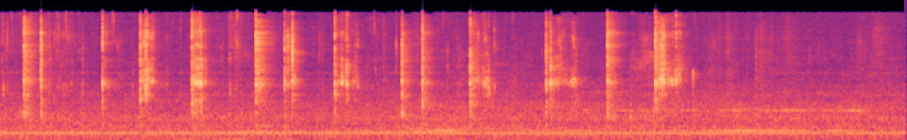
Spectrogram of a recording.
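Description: A spoon stirring thick fruit custard in a glass bowl, clinking against the glass at an uneven pace, about one or two clinks a second.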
